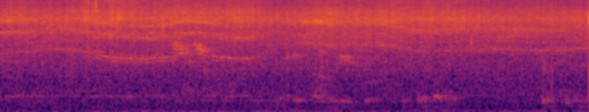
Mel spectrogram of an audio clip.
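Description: Birds calling in the background, their chirps gliding up and down in pitch, over steady outdoor ambience.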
